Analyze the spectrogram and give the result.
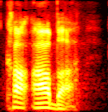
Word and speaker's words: Kaaba: And in that part of the world was a shrine called the Kaaba, K-A-A-B-A, sometimes pronounced or spelled K-A-B-A.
